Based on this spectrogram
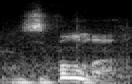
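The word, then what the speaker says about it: Zwolle: I'm glad you did Z but it's a short o Zola Z more oh [ __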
